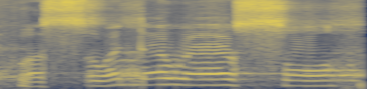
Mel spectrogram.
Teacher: so yang tanpa memonyongkan bibir bahkan lebih tebal ya · Nah karena saya juga sekarang akhirnya dapat sanad juga yang nggak monyong ya, waswatawaso dan ketika lihat dalilnya di Matan Jazari memang nggak ada ya isyarah untuk memajukan bibir itu nggak ada karena letak makhraj shad itu lidah ya, ujung lidah ini di gigi seri bawah so satu tempat dengan huruf sin dan huruf za satu tempat so sa za satu tempat, cuman dia punya sifat yang beda-beda ya, ada yang tebal ada yang tipis dan seterusnya. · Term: huruf shad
